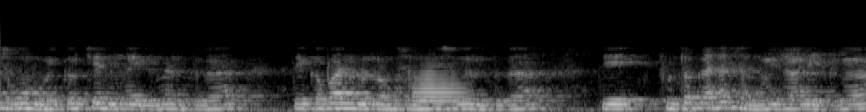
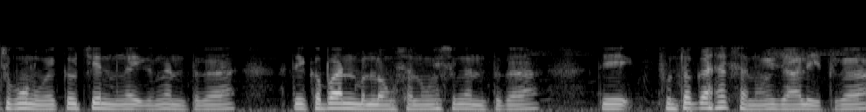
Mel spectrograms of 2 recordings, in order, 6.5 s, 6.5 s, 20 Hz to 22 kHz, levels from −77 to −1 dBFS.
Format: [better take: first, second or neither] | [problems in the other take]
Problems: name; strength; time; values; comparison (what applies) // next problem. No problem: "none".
second | background sound (Brass instrument); 3 dB below the speech // room echo; dies away in 1.1 s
